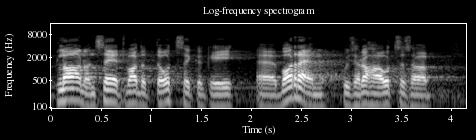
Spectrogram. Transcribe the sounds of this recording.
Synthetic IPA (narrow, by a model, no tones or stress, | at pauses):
plɑːno̞nse̞ːt̪vɑːd̪̥ɑt̪ˑːɑo̞t̪sɑikːˑɑɡ̥i | vɑɾemkujse̞ɾɑɦɑo̞t̪sesɑːb̥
